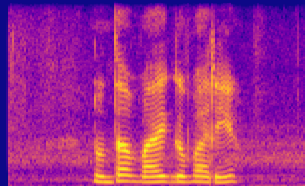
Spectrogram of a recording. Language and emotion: Russian, neutral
